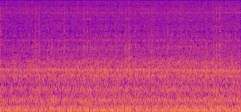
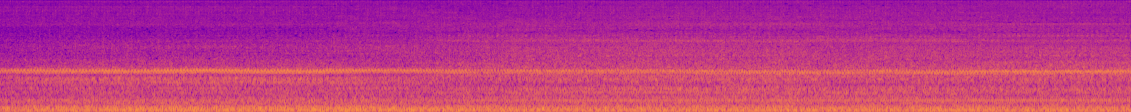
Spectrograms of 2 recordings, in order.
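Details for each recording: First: Opel Astra G idling with AC and blower at max for electrical load; an old, weak multi-rib belt tensioner fails to tension the belt, which flutters and gives buzzy metallic rattling vibrations. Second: Opel Astra G petrol engine idling with AC on and fan at maximum after replacing the damaged multi-V belt tensioner; smooth, even, no belt flutter, slap or squeal: normal belt drive at idle.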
